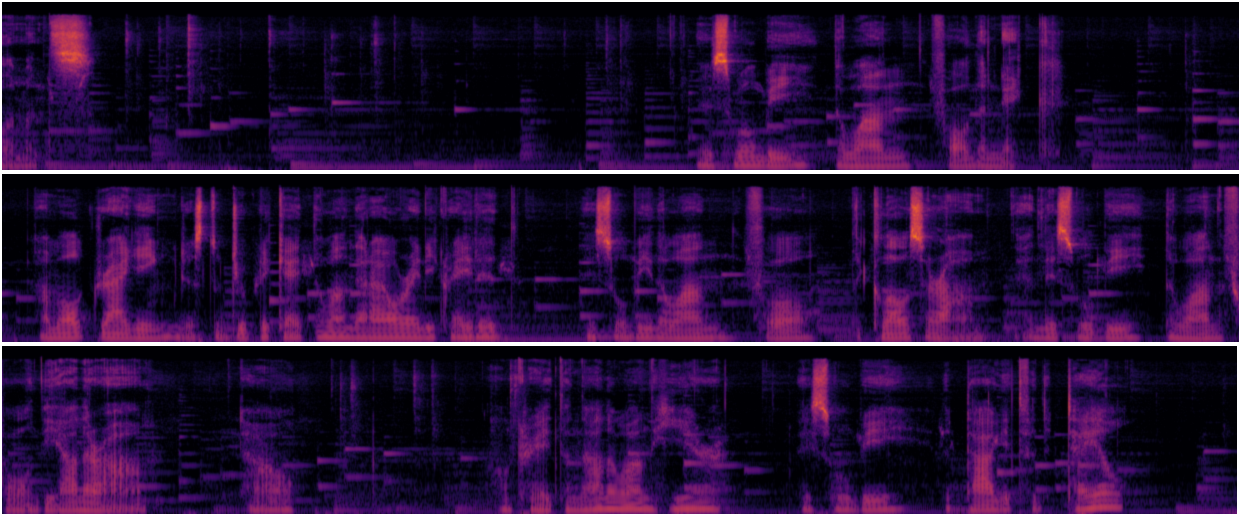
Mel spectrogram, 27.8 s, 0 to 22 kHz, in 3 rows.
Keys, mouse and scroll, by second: 0.9 7, 1.7 ctrl+space, 2.7 space, 4.6 click, 12.7 click, 19.4 space, 22.3 shift+`, 24.5 `.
